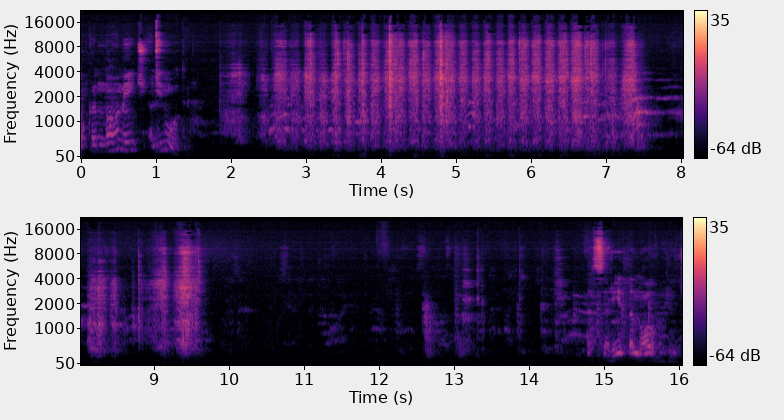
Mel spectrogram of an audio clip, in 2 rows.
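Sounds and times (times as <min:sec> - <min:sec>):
hacksaw blade sawing metal tube: 0:01.9 - 0:07.5, 0:08.1 - 0:09.7.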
